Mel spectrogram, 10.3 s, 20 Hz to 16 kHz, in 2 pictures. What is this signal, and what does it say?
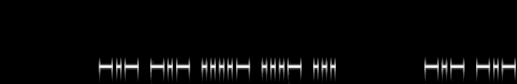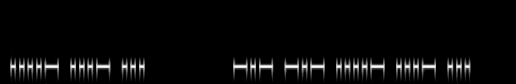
Morse code, heard as a keyed tone, about 28 wpm, 700 Hz. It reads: KK4VS KK4VS KK4VS
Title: USA Call Signs - 5 Characters - Repeated 3x - 28wpm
